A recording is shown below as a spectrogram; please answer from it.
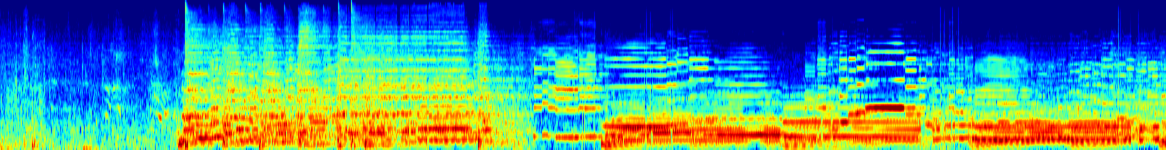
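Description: A wind band strikes up the opening of a clarinet concerto with a sudden loud full-band entry about three and a half seconds in. From about twelve seconds a solo clarinet plays held and moving notes over the band's accompaniment.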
